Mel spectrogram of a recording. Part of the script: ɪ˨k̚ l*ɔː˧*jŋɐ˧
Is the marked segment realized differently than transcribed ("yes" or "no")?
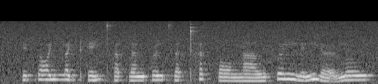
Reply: no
